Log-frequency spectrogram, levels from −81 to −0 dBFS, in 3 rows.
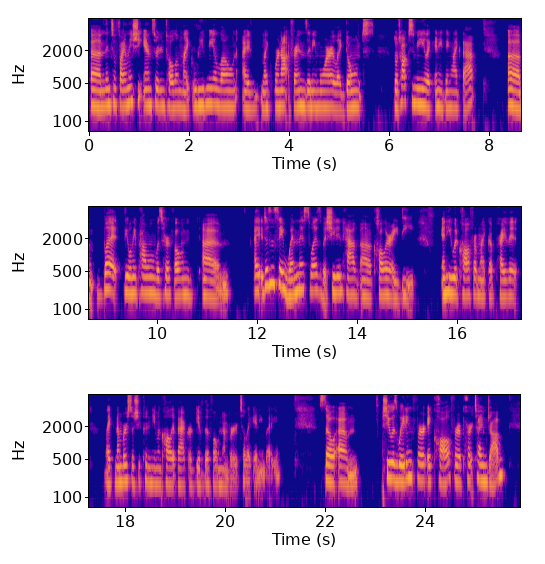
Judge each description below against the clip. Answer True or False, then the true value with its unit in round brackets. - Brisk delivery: True (210 wpm)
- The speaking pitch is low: False (190 Hz)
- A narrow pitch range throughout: True (2.2 semitones)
